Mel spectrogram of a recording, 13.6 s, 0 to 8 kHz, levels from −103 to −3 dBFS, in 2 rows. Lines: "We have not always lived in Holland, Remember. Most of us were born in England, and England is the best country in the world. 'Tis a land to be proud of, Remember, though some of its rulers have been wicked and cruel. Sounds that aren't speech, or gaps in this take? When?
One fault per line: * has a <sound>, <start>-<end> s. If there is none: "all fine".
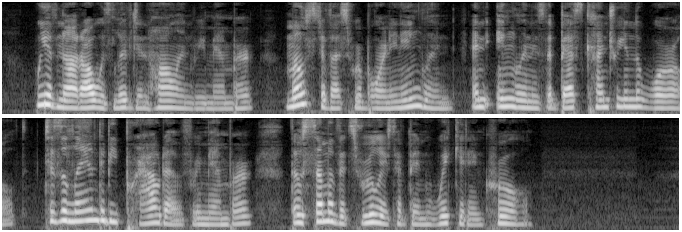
all fine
